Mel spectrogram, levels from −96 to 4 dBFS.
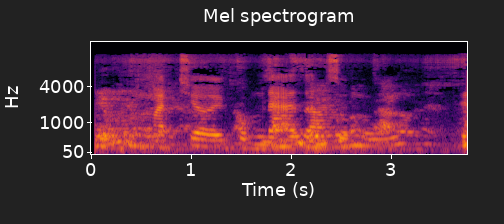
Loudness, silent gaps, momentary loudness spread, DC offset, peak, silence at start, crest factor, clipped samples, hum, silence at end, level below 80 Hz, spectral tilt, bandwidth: -27 LUFS; none; 12 LU; under 0.1%; -8 dBFS; 0.05 s; 18 dB; under 0.1%; none; 0 s; -58 dBFS; -4 dB/octave; 11.5 kHz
